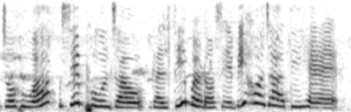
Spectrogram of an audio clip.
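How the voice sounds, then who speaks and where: The voice is a cartoonish character voice. Its delivery is fairly slow. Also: woman, extremely high pitch for a woman. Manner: soft, gentle.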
